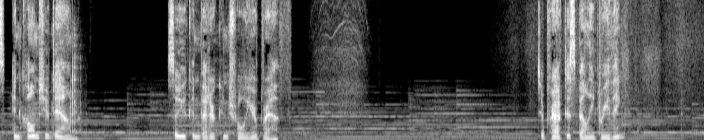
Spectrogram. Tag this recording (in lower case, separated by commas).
music, speech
